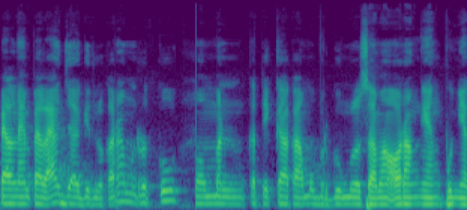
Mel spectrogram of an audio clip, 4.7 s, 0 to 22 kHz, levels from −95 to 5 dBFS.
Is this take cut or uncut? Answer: cut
